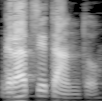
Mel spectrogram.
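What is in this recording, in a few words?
pronunciation "grazie tanto", Italian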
